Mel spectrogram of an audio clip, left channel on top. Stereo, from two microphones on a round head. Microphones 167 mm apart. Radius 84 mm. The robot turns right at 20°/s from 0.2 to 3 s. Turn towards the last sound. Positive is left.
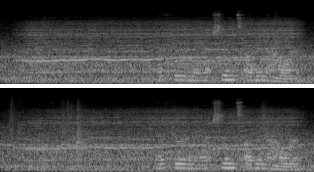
turn(degrees=5)  # may be behind; listen again after turning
